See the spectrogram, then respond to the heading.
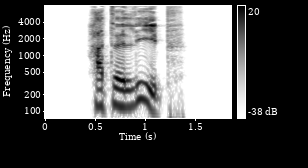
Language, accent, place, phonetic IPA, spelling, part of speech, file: German, Germany, Berlin, [ˌhatə ˈliːp], hatte lieb, verb, De-hatte lieb.ogg
- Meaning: first/third-person singular preterite of lieb haben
